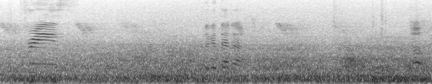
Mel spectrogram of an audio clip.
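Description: A young child's brief high-pitched voice, rising, just after the start, with a few fainter vocal sounds later, over a steady low outdoor rumble.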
